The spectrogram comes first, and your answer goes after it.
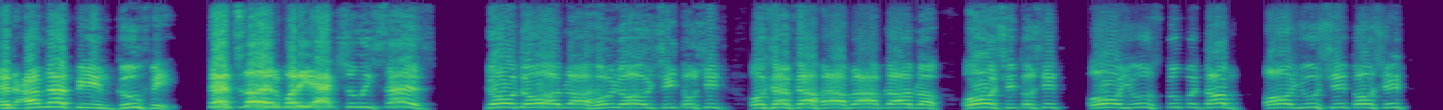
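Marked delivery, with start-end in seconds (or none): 3.6-10.5 fake put-on Arabic accent, quieter.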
